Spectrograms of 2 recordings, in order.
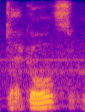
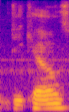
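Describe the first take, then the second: First: "decals" as DECK-uls, rising at the end; "decals" said DECK-uls, offered as one option; alternate pronunciation. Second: "decals" as DEE-cals, with a long ee; "decals" said DEE-cals, the other option; alternate pronunciation. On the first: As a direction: say "decals" with a short first vowel, like deck. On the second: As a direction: say "decals" with the first syllable like dee. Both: Shown as a demonstration. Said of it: "however you want to say it".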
